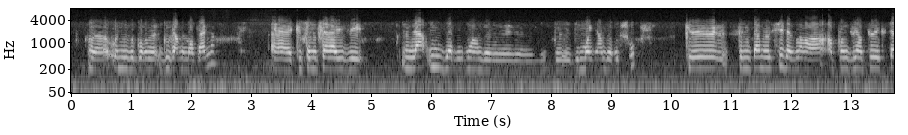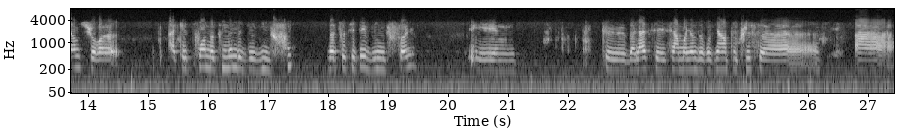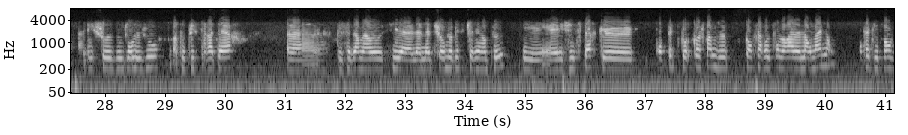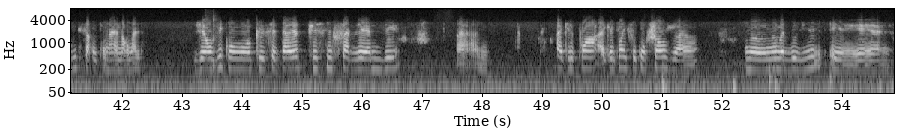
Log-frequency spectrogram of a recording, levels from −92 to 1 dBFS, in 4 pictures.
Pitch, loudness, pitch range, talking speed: 200 Hz, -23 LUFS, 190-210 Hz, 155 wpm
